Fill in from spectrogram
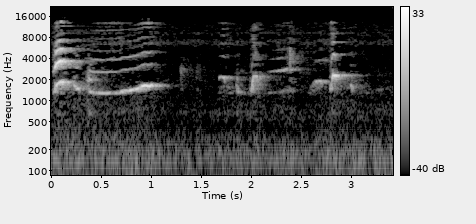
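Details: Cockatiel song meant as a model for training other birds: a long, smooth falling whistle rich in overtones, followed by three shorter, brighter whistled notes spaced about a second apart, with a faint low hum behind.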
